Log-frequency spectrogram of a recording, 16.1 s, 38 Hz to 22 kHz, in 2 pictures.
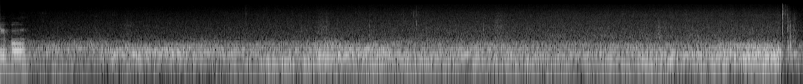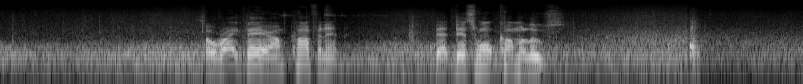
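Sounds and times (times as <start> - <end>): tape snapping: 7.8 - 8.1.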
